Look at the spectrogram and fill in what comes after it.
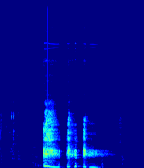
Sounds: Throat clearing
